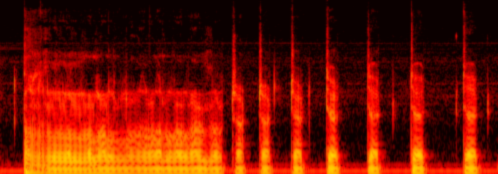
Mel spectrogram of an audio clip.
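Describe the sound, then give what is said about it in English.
A voice imitates a spinning prize wheel used for a giveaway: a long sustained vocal tone, then about eight short, rhythmic clicking syllables spaced evenly like a wheel ticking past pegs, clear. “You can uh, you can't hear the spinner noise, but it sounds like this”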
